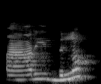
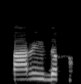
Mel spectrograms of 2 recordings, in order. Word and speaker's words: Faridah: Faridah, bacanya Faridah. Parido.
